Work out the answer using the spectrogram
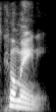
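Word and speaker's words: Comey: You keep not pronouncing the K in Kani like everybody else in the world pronounces. Well, I'm going off of what is it? NBC. No, everybody says comei.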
